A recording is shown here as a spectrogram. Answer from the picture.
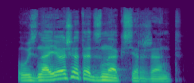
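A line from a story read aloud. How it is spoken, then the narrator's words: Quiet question, killer. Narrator (Russian): тихо спросил убийца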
